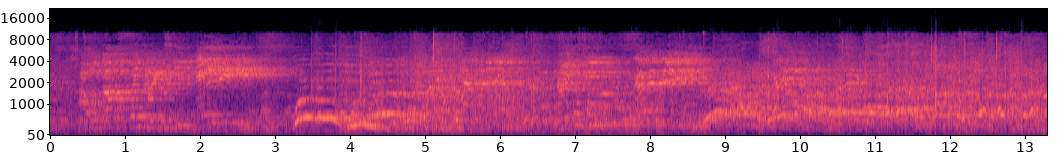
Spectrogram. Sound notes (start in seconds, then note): 3.2 cheering; 8.7 cheering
